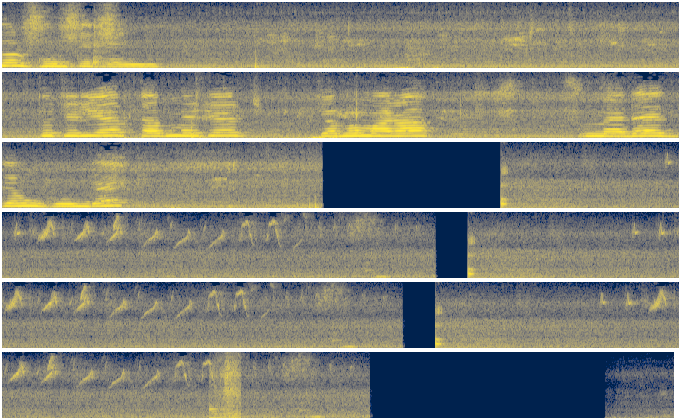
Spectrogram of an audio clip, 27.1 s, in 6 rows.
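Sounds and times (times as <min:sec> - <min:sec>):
outdoor background noise: 0:00.0 - 0:11.2, 0:12.4 - 0:25.0
bird chirping: 0:01.7 - 0:04.8, 0:06.2 - 0:08.6, 0:13.4 - 0:16.3, 0:17.7 - 0:20.6, 0:22.0 - 0:24.7.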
